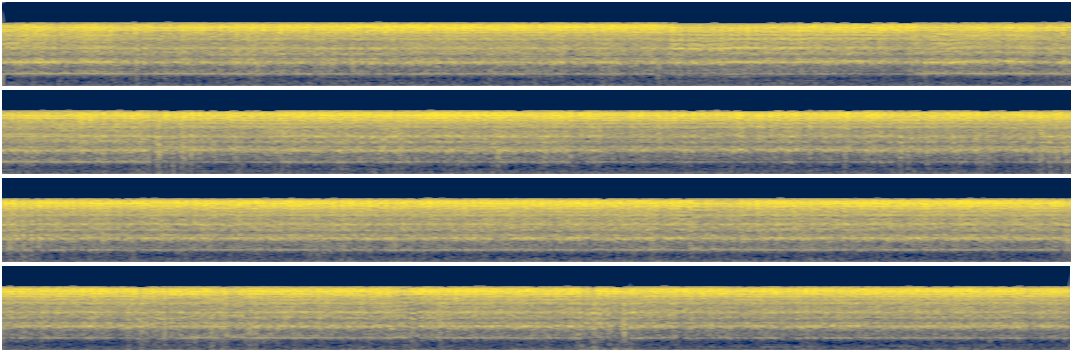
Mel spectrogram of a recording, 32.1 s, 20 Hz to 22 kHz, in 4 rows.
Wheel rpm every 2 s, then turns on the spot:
160, 160, 160, 160, 160, 160, 160, 160, 160, 170, 160, 160, 160, 160, 160, 160.
none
